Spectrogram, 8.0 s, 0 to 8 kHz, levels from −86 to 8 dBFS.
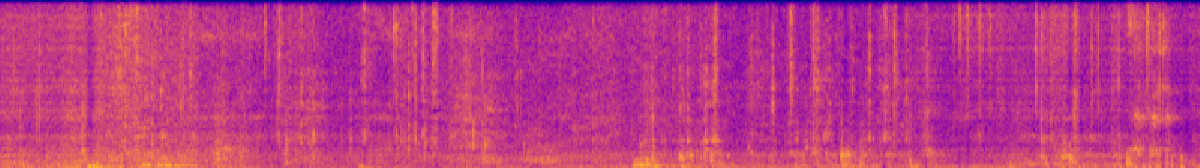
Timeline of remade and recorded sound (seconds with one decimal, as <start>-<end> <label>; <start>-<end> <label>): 0.0-0.7 remade; 0.7-6.1 recorded; 6.1-8.0 remade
